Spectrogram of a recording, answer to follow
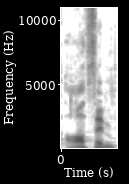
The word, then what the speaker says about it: often: Yeah, I did for most of my life until I discovered that the word often uses the same mechanics in the silencing of the T as soften.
